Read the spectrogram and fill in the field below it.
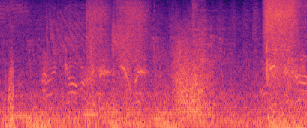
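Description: Blaster shots zap and fire.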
